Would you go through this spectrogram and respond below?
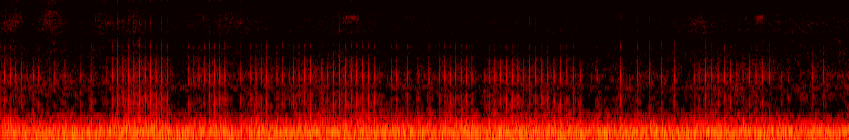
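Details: Kitten napping on a fuzzy bed in New York, purring steadily: a continuous low rumbling purr without pause, over a faint background hum.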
